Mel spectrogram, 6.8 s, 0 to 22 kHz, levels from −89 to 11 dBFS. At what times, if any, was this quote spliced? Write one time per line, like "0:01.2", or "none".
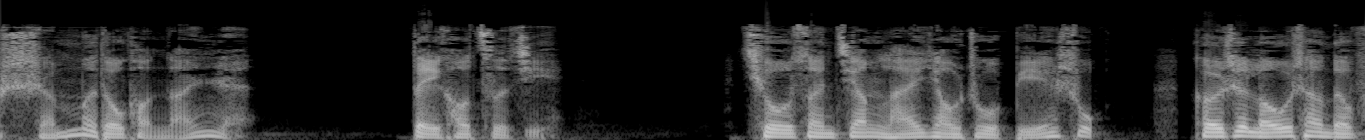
0:05.9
